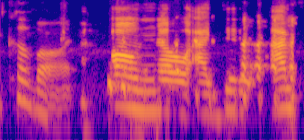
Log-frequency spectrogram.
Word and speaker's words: Kavon: And let me just say, as a queen, I would like to ask that you pronounce my name Kavon.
